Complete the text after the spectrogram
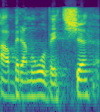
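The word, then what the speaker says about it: Abramovich: Ifall jag får drömma helt fritt och ifall jag får önska mig saker utan begränsningar så skulle jag vilja ha hit Roman Abramovic. Man uttalar tydligen namnet så ifall man ska vara en korrekt ryss, och det vill vi ju alla vara.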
